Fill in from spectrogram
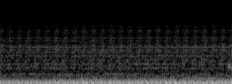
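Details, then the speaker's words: Auction-yard vehicle, 139,000 miles, started on a jump pack around 85°F: low, rough idle right after start with a dull bing-banging knock under the engine note and oil pressure gauge reading low; gauges flashing, possible alternator issue. "And she's making some noises in here, bing banging. Turn that off, save this jump pack. Ooh. Ooh, oil pressure low."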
